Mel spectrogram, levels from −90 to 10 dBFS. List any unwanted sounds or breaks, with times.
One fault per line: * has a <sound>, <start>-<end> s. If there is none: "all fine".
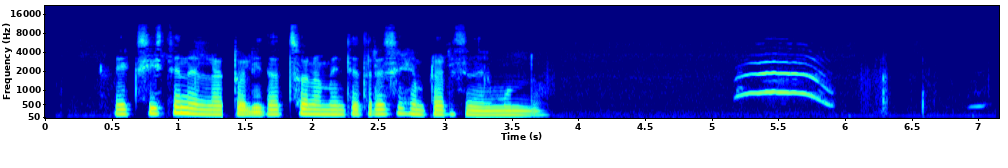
* has a laugh, 5.2-5.9 s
